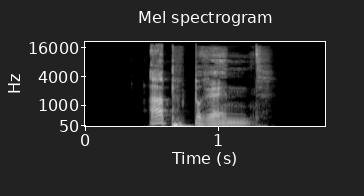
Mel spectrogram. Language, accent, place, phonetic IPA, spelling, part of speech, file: German, Germany, Berlin, [ˈapˌbʁɛnt], abbrennt, verb, De-abbrennt.ogg
- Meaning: inflection of abbrennen: 1. third-person singular dependent present 2. second-person plural dependent present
